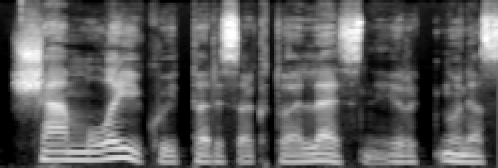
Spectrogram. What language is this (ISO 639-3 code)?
lit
